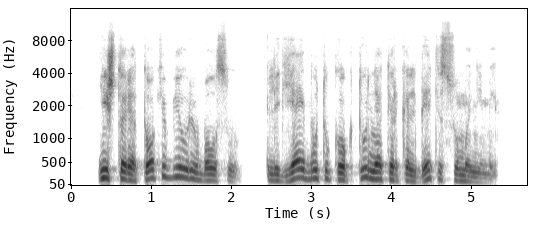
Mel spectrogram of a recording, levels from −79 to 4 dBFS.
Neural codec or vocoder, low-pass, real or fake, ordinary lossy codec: none; 10.8 kHz; real; Opus, 16 kbps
